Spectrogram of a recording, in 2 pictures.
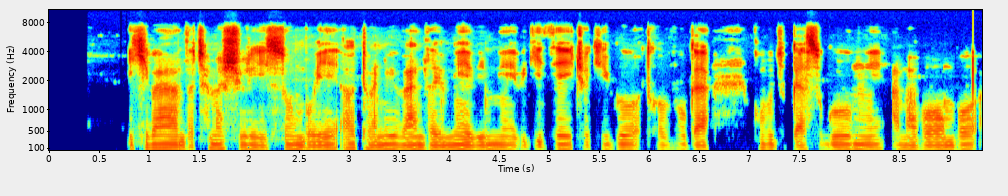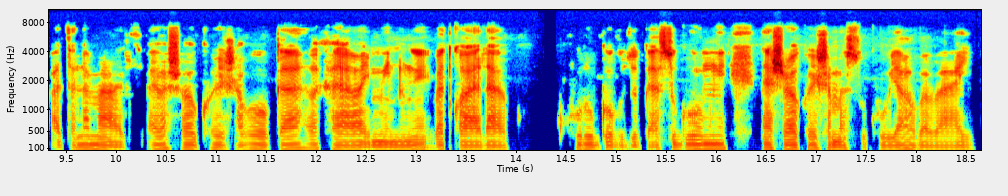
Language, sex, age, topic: Rundi, female, 18-24, education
